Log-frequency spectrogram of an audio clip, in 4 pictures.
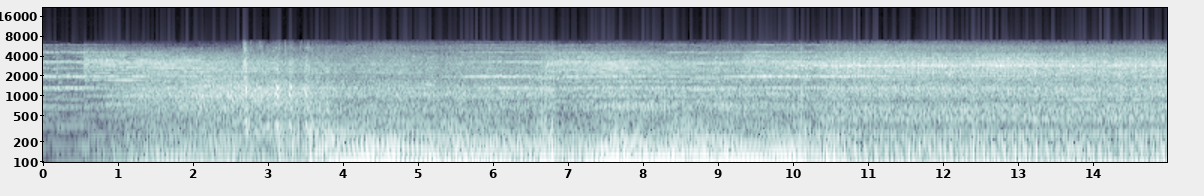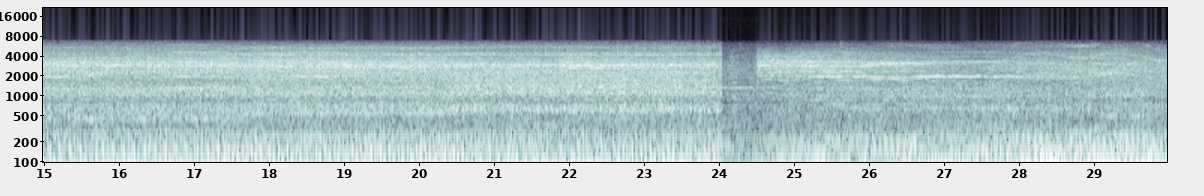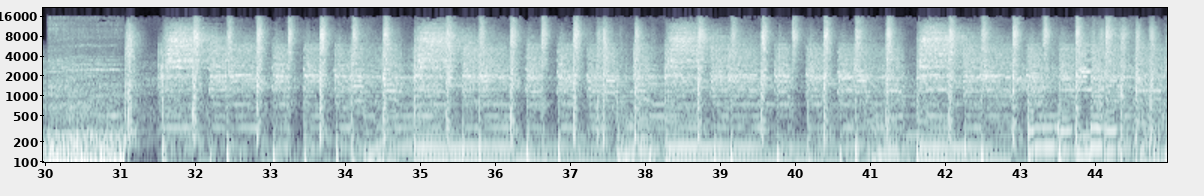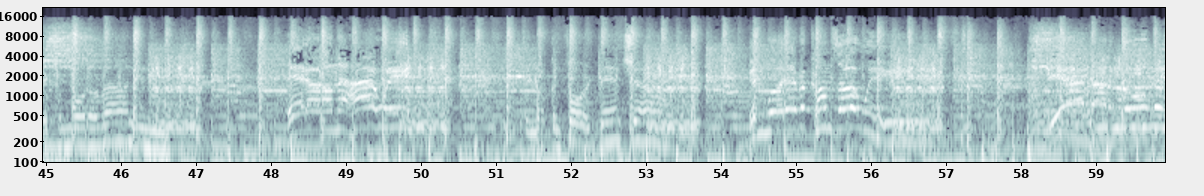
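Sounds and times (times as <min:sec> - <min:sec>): motorcycle engine revving: 0:01.0 - 0:59.9
rock music with drums: 0:04.9 - 0:17.3, 0:30.0 - 0:59.9.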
